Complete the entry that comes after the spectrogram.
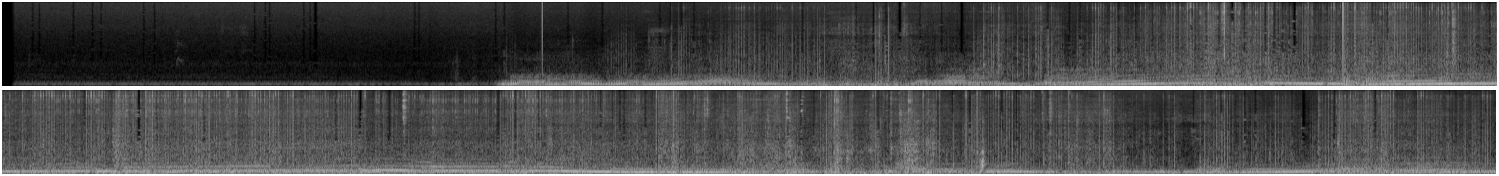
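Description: Car engine idling, heard from inside the cabin, then launching hard about five seconds in. It then revs up and down repeatedly as it is driven fast over a dirt and gravel course, with loose stones ticking against the car.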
